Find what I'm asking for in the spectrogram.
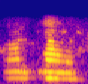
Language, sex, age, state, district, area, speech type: Tamil, female, 18-30, Tamil Nadu, Thanjavur, rural, conversation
